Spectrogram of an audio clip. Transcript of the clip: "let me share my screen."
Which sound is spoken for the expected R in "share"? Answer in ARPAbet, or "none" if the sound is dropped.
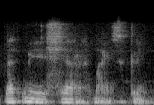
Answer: R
